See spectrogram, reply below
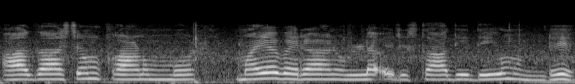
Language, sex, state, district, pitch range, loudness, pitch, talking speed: Malayalam, male, Kerala, Kasaragod, 225-240 Hz, -16 LUFS, 230 Hz, 65 wpm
